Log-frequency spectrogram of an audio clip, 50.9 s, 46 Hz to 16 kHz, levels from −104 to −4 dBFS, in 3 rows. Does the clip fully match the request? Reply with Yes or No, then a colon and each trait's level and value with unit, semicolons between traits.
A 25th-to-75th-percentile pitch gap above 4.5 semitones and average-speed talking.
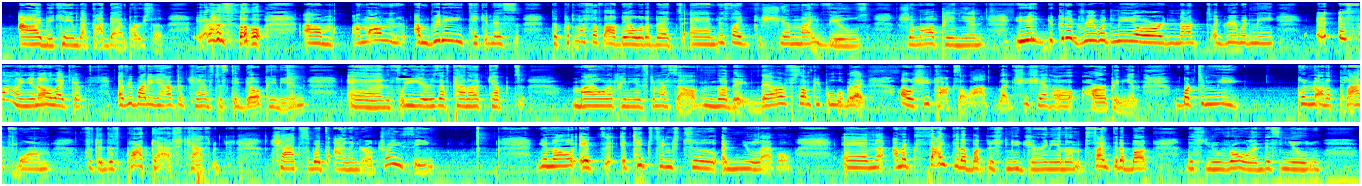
No: average, 4.1 semitones; average, 160 wpm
